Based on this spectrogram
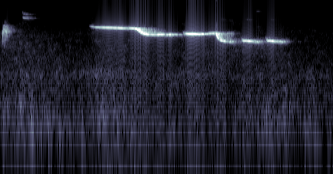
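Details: Three mournful whistled notes stepping downward, sung by a golden-crowned sparrow, a short high chip just before, otherwise silence.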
